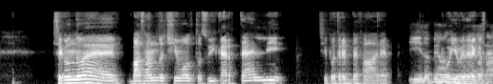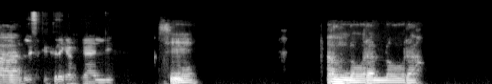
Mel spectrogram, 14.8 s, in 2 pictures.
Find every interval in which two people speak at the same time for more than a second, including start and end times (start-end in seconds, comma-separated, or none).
6.6-7.8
